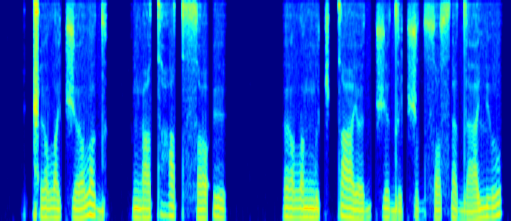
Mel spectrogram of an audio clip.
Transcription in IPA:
ǁølˠit͡ʃœlˠʊd | ŋʷetˤɦɔtˤ sˤʏʔʏ | œlˠɪŋʷət͡ʃtˤʊ jœdt͡ʃœ dət͡ʃʏdsˤʏsˤɾɪ dalʲo

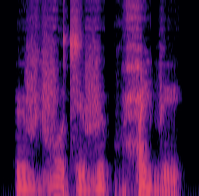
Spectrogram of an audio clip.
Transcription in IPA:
øvi̤vot͡sø vøkʷe̤ ħibe

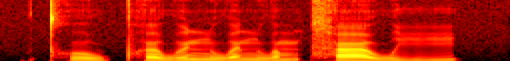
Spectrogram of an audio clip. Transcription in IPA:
t̪ʰo˨˧wpʰɐ˨˥wɵ˨˧n wɐ˨˧nwɐ˨˧mt͡sʰaː˧ wiː˨˥

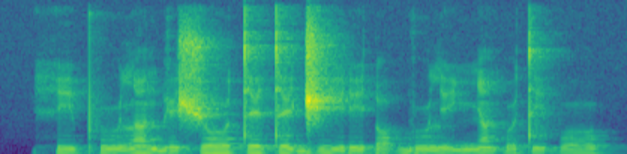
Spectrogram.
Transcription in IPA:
hi˨pʰu˨ lã˦ɡ͡bɪ˨ ʃoː˦ te˦te˦d͡ʒiː˦˨ ɾi˦ɗɔ˨ ɡ͡buː˦liː˨ɲã˦ k͡pʊ˨ti˦poː˦

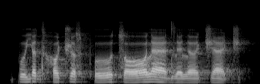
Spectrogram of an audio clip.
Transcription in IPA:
pʊjɐd hɔt͡ʃɔs pʼoː t͡sɔːlæːdlɛlɐː t͡ʃæt͡ʃ

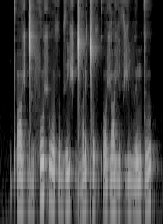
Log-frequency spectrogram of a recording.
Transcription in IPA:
pʼɒʒɡ͡ǀə foʃβoθʊb ðiʃ ɡ͡ǀɒɾəǀoθpʼɔ ʒɒʒiθʒi βɘmtʊ

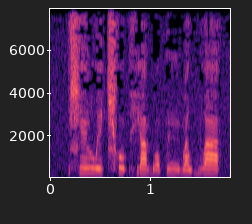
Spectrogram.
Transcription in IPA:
ɕẽ˦ lwe˧t͡ɕʰo˦ʔhja˥˧ bɔ˧pĩ˧ŋba˧w bwa˥˧

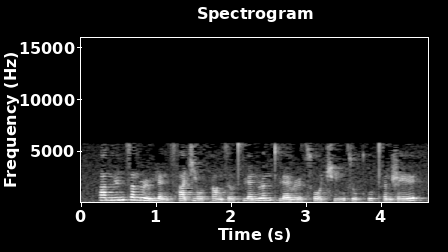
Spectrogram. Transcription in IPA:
a˥nly˥nt͡sa˥n ɻɻ̩˧˥mjɛ˧˥nt͡sʰä˧˥t͡ɕjo˧˥ʊ̯ kɑ˨˩ŋsɹ̩˧˥t̪ʰɥɛ˧˥n ɻə˥nt̪ʰɥɛ˨˩ɻɻ̩˧˥ t͡sʰo˧˥ʊ̯t͡ɕʰi˧˥ŋt͡su˨˩ kʰu˧˥t̪ʰə˨˩nʂe˧˥ɪ̯

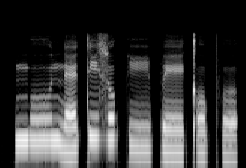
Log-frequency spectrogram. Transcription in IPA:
muː˦ nɛ˨˦ ti˦zo˦kiː˨ peː˨kʼo˨ pʰʊ˨

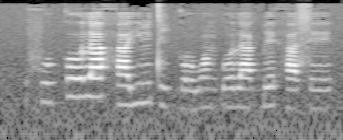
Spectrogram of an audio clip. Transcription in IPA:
fu˧ ko˦ la˦ ha˧ jĩ˧ti˨ ko˨ wɔ̃˧ɡ͡bo˧la˧ɡ͡be˦ ha˧ se˧

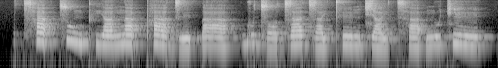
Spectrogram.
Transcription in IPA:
t͡sʰa˦ʔt͡su˥˧mpʰja˧ n̪a˦ʔ pʰa˥˧d͡zẽ˨t̚a˥˧ | ɡu˦d͡zɔ˨˩d͡za˦ d͡za˨˩jt̪ʰẽ˧nt͡ɕa˨˩j t͡sʰa˨ʔn̪u˧t͡ɕẽ˥˧

